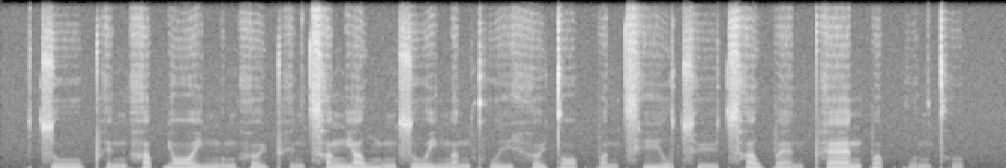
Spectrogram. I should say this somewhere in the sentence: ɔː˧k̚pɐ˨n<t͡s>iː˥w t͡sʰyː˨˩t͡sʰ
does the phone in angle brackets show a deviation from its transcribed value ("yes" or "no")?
yes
